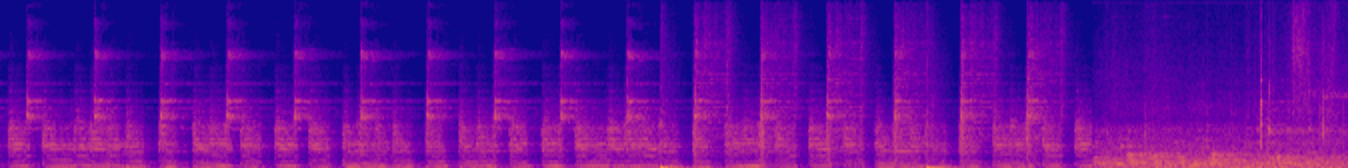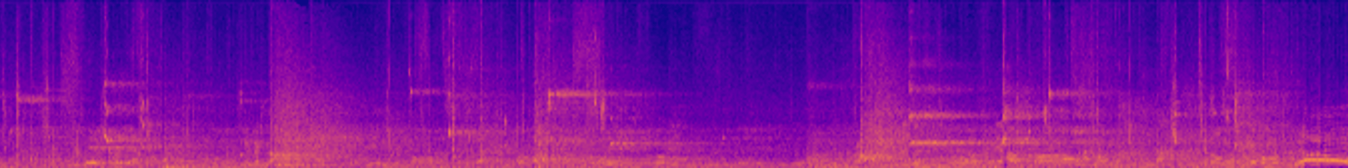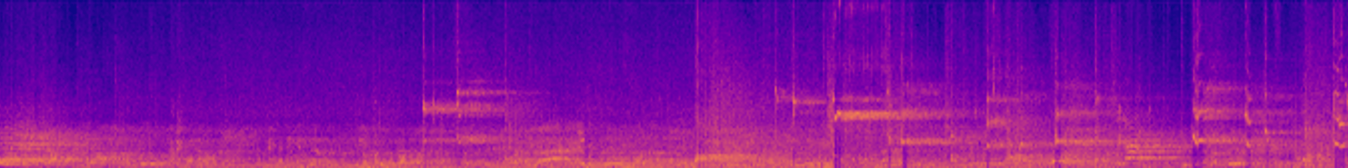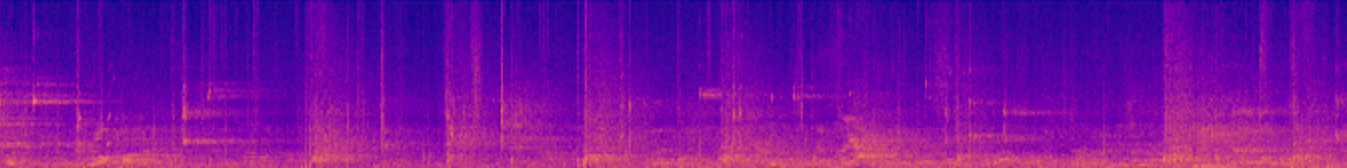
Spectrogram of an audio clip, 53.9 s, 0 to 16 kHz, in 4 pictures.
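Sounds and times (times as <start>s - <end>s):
voices of players and onlookers: 10.4s - 53.9s
rackets hitting shuttlecock: 12.6s - 19.7s, 22.0s - 22.8s, 33.9s - 38.1s, 39.0s - 42.7s, 43.4s - 48.5s, 52.0s - 53.9s.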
